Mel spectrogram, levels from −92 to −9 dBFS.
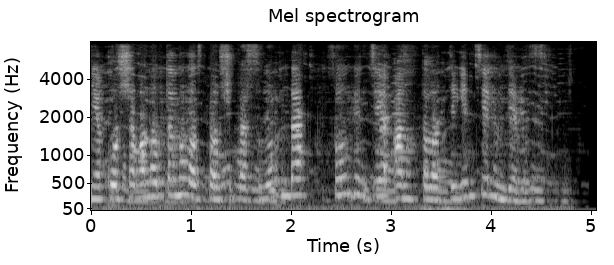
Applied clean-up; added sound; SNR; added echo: neural separator model SepFormer DNS4.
